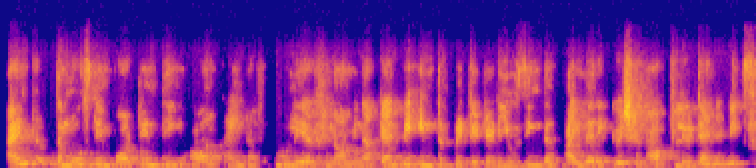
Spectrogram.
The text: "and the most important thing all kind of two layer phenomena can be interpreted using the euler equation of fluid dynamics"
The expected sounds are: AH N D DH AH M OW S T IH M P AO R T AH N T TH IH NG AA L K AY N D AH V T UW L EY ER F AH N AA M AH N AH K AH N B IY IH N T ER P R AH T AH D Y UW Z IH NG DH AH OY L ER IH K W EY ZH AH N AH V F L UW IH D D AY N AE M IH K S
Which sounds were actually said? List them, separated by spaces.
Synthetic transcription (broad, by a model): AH N D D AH M OW S T IH M P AO R T AH N T T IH NG AA L K AY N D AH V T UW L EY ER F AH N AA M AH N AH K AH N B IY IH N T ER P R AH T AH D Y UW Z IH NG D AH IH L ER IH K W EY SH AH N AH V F L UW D D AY N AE M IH K S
